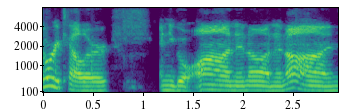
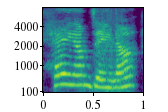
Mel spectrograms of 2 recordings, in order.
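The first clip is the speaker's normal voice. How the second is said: bright greeting; 10 semitones higher, 3 dB louder than usual. Retold or imitated. Greeting class guests, bright host voice.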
